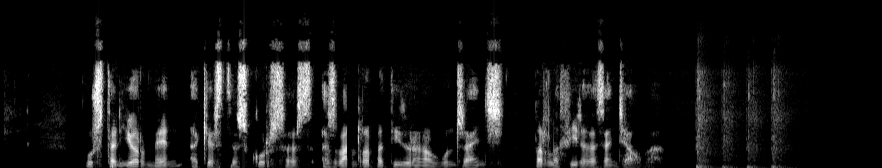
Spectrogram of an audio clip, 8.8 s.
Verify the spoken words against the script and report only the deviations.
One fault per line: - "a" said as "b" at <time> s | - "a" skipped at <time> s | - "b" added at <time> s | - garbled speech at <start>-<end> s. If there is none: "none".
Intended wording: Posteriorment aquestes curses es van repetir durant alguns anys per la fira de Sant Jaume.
none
